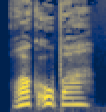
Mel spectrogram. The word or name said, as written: rockopera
